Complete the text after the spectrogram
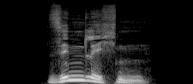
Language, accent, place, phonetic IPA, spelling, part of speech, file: German, Germany, Berlin, [ˈzɪnlɪçn̩], sinnlichen, adjective, De-sinnlichen.ogg
- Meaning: inflection of sinnlich: 1. strong genitive masculine/neuter singular 2. weak/mixed genitive/dative all-gender singular 3. strong/weak/mixed accusative masculine singular 4. strong dative plural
